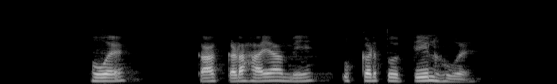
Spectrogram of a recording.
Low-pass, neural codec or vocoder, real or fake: 5.4 kHz; none; real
